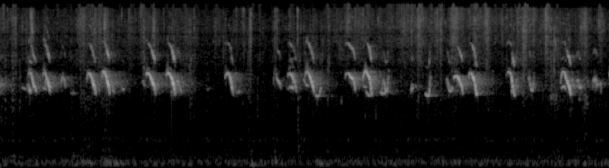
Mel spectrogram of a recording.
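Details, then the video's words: Clusters of piercing peeps from fifteen-day-old free-range chicks in Hiroshima, Japan, coming in regular bursts roughly every half second, each burst a quick chain of high chirps, with a faint hum behind. "Chicks Chirping Sounds"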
